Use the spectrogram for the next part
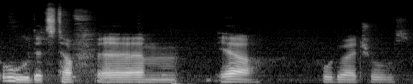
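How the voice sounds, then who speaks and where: A man's voice: fairly low pitch, completely flat delivery, takes it slowly, poor audio. A man co-commentating a sim race, hesitant and thinking aloud with many ums. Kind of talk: live sim racing commentary.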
